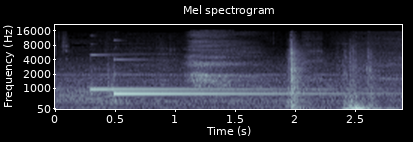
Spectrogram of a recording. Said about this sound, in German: Nochmal klingeln, die hören uns nicht.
